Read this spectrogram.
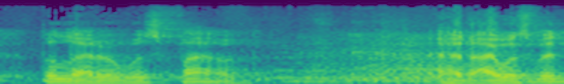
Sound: laughs

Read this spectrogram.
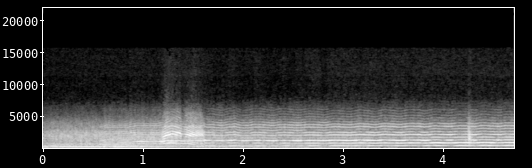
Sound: alarm Sounding

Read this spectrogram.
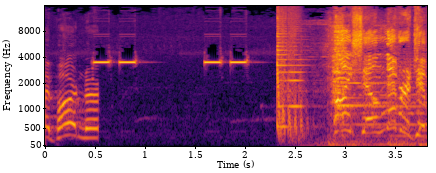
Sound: card beeping

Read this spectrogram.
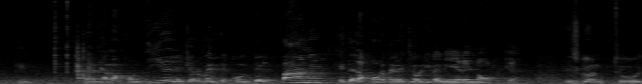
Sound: speaking Italian

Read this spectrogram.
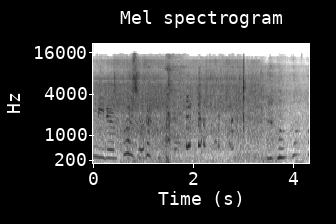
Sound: laughter

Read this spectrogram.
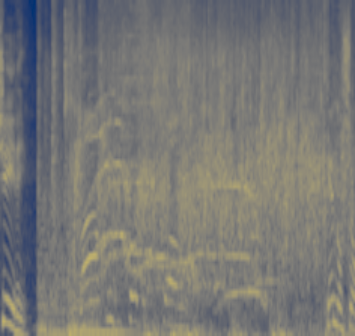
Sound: audience applauds

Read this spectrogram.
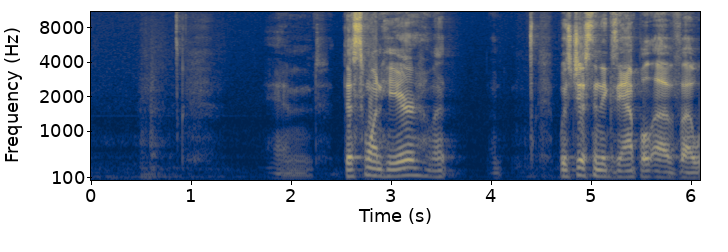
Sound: mouth clicks

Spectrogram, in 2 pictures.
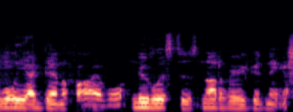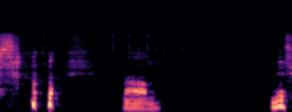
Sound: chuckle

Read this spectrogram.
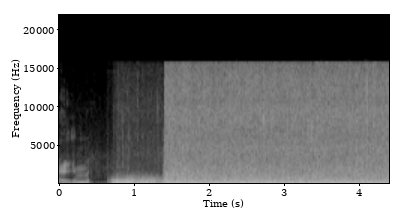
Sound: thunder rumbling

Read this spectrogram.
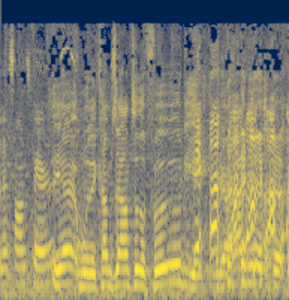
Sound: laughter

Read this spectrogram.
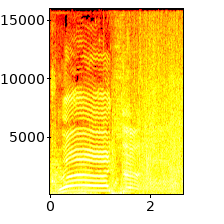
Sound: splash!

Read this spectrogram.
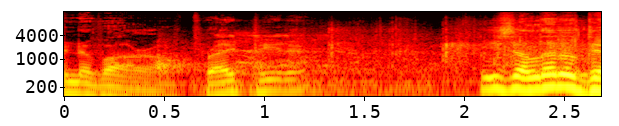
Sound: laughter

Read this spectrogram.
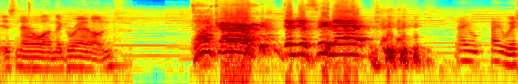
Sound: laughing maniacally

